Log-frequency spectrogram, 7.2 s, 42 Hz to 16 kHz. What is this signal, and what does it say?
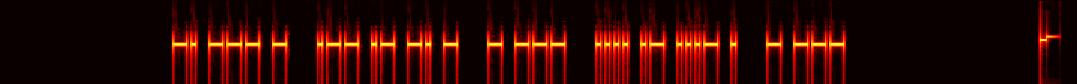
Morse code, heard as a keyed tone, about 37 wpm, 700 Hz. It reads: NOT WANT TO HAVE TO
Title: Sets of 5 Words Encore2 40wpm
